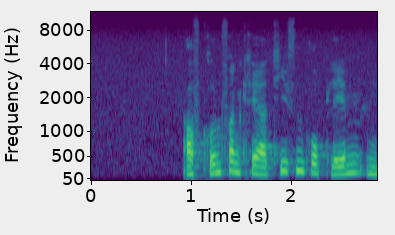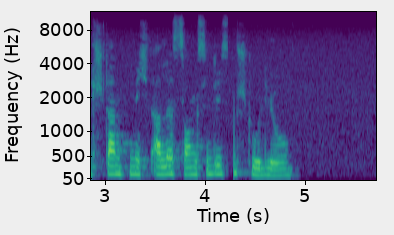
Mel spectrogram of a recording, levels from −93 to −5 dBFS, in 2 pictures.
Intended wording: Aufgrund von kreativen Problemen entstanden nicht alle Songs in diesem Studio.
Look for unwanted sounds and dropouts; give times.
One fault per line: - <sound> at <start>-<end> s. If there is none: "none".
- dropout at 4.2-4.3 s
